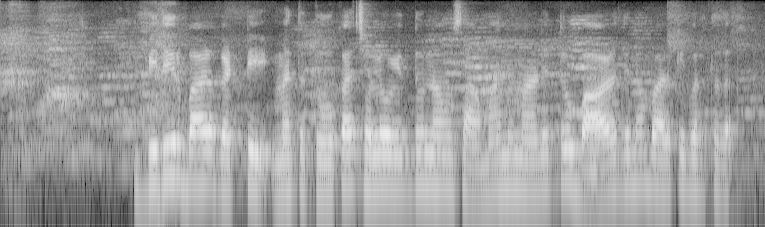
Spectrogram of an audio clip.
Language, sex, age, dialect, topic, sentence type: Kannada, female, 41-45, Northeastern, agriculture, statement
